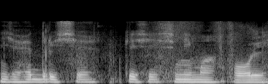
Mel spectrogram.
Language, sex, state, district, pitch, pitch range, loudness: Hindi, male, Bihar, Vaishali, 115 Hz, 110-120 Hz, -18 LUFS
